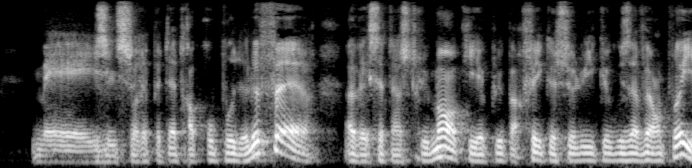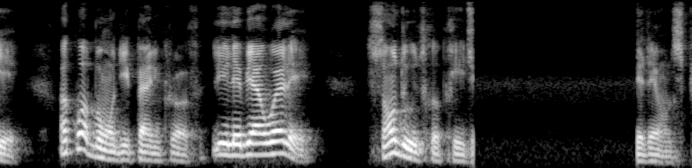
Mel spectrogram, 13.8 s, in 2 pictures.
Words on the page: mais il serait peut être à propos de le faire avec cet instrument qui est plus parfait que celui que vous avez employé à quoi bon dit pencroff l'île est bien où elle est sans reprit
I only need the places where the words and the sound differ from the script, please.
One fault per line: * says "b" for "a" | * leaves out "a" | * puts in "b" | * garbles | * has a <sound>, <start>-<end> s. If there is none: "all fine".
* puts in "doute"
